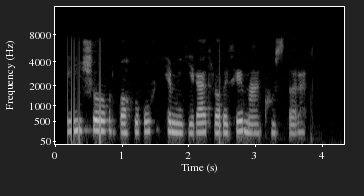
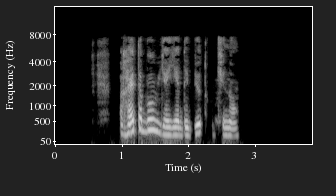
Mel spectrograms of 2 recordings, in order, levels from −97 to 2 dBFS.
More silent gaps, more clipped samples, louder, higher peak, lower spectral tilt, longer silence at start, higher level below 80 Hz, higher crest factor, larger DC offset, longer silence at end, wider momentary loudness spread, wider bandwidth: second, none vs 0.90-0.97 s; neither; second, -38 LUFS vs -25 LUFS; second, -20 dBFS vs -6 dBFS; about the same, -4.5 dB/octave vs -5.5 dB/octave; second, 0.2 s vs 0.65 s; about the same, -70 dBFS vs -68 dBFS; about the same, 18 dB vs 22 dB; neither; second, 0.6 s vs 1.1 s; first, 16 LU vs 11 LU; about the same, 7.4 kHz vs 8 kHz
